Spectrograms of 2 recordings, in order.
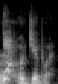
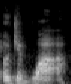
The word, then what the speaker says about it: Ojibwe: Yeah, some people say Ojibwa. – Or Ojibwa. That's like the Quebecois version of it. Yeah, I guess so. I say Ojibwe and I spell it W-A-Y. Some people spell it W-E, but I grew up spelling it W-A-Y.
